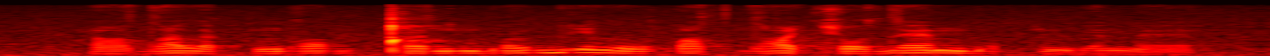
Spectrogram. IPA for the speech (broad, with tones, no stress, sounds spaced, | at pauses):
ɛ˩ dˤ i˧˥ l ə˩ k ŋ ɡ ɔ˧ ɡ ǃ ə˧ d m b o˧˥ l b i˥ l u˧ ɗ ə˧˥ tˤ dˤ o˧˥ c o˧ d ɛ˥ m b o˥ k m b ɛ˧ m ɛ˩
